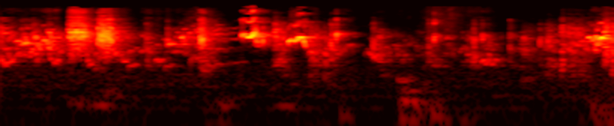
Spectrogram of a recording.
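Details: Budgerigars kept as pets chatter happily, a rapid jumble of harsh squeaks, chirps and short whistles packed close together with no real pause.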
